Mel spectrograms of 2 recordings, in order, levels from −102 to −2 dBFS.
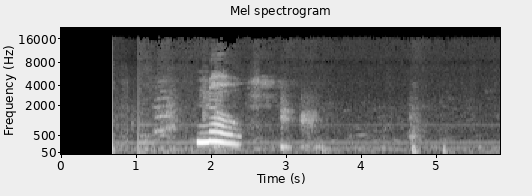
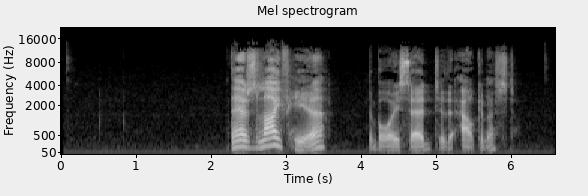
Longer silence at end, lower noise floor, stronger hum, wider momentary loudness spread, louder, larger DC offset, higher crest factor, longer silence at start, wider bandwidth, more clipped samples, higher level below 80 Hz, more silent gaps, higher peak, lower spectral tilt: about the same, 0.75 s vs 0.65 s; second, -47 dBFS vs -77 dBFS; neither; first, 27 LU vs 16 LU; first, -11 LUFS vs -28 LUFS; neither; second, 18 dB vs 26 dB; second, 1.05 s vs 2.25 s; second, 13.5 kHz vs 15 kHz; neither; first, -44 dBFS vs -70 dBFS; neither; first, -2 dBFS vs -6 dBFS; first, -6.5 dB/octave vs -1.5 dB/octave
